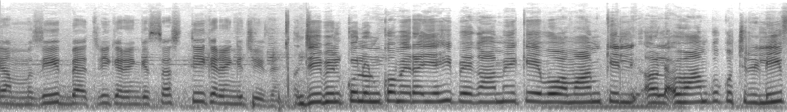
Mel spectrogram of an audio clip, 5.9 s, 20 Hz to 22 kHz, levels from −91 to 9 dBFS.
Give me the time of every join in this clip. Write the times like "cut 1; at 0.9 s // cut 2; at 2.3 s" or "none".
none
